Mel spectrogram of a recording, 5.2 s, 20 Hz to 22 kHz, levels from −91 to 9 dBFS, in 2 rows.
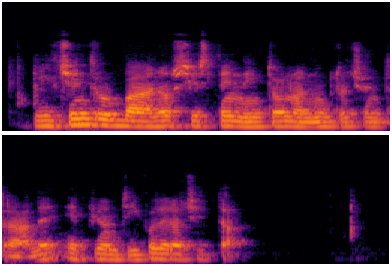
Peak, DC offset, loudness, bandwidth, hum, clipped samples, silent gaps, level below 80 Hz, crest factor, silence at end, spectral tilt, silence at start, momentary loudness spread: -4 dBFS; under 0.1%; -20 LUFS; 7.6 kHz; none; under 0.1%; none; -64 dBFS; 18 dB; 0.95 s; -6.5 dB/octave; 0.2 s; 10 LU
